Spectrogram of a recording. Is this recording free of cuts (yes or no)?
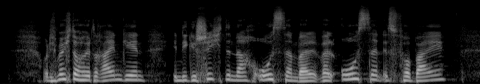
yes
